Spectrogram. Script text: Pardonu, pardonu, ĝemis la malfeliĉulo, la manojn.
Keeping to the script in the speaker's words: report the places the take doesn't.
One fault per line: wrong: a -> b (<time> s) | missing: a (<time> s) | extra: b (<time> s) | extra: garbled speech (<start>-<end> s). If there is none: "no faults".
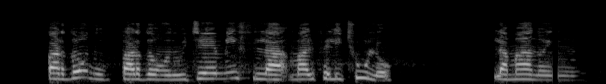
no faults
